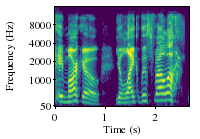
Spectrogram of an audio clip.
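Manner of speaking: put-on thick, heavy Spanish accent. Imitating a driver in the cafeteria: Carmen Jordan thick Spanish accent. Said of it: "in her thick Spanish accent".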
